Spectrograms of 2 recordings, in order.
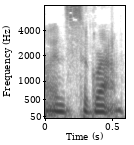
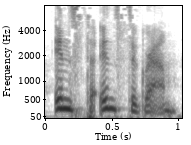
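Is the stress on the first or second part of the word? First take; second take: second; first. First: The stress is on the second part. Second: The stress is on the first syllable. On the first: "So the accent recae en la segunda parte" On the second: "La acentuación recae sobre la primera sílaba"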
